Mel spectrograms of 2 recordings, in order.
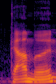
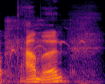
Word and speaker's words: Cảm ơn: They're like, "Cảm ơn," and I'll be like, "Cảm ơn," and they're like, "No, it's Cảm ơn." And I'm like, "Yeah, Cảm ơn," and they're like, "No, Cảm ơn."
